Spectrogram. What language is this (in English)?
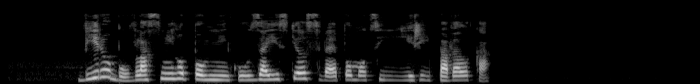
Czech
